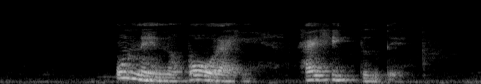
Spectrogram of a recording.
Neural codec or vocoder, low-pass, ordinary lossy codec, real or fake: none; 7.2 kHz; Opus, 32 kbps; real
